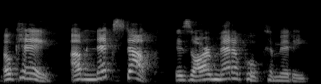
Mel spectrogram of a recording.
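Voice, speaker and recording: Woman running a zoom meeting, crisp bright voice, keeps things moving. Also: on the high side, expressive. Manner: brisk, thanking and introducing. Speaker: meeting moderator. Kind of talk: hosting a video call meeting.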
